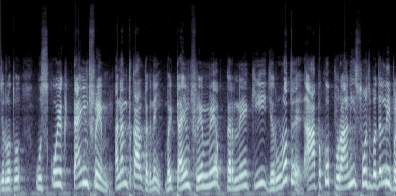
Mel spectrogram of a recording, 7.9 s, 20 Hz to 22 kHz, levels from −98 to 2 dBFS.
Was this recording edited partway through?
yes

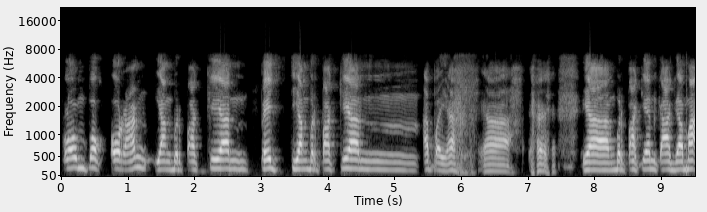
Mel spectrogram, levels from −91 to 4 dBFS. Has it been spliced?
yes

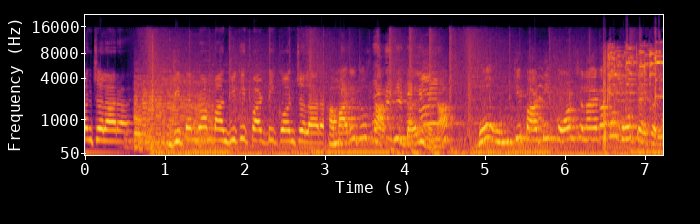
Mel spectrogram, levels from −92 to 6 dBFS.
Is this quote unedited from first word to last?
no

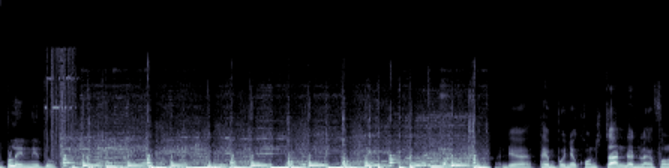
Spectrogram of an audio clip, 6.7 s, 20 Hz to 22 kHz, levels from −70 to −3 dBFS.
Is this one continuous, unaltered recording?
no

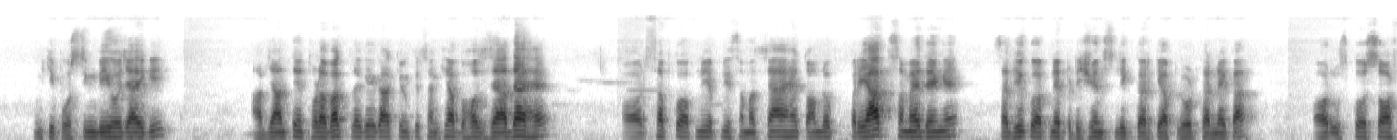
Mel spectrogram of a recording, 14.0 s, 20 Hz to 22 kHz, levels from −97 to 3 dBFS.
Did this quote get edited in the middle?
no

